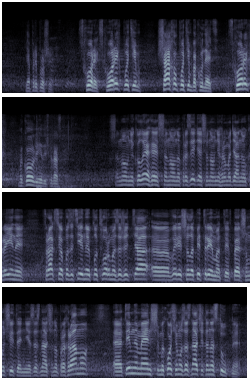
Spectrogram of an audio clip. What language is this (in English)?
Ukrainian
